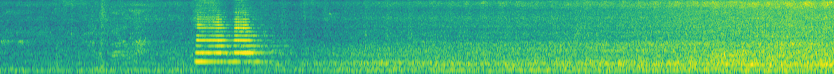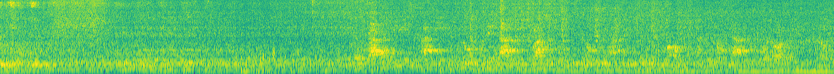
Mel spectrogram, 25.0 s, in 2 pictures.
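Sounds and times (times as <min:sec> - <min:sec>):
diesel locomotive engine: 0:00.0 - 0:25.0
train wheels on rails: 0:00.0 - 0:25.0
train horn blast: 0:02.9 - 0:04.4.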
